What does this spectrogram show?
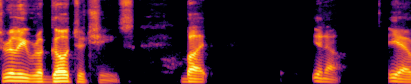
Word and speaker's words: ricotta: Italian it's in Yoki just like they say ricotta cheese it's really rigota cheese but you know yeah we're good my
